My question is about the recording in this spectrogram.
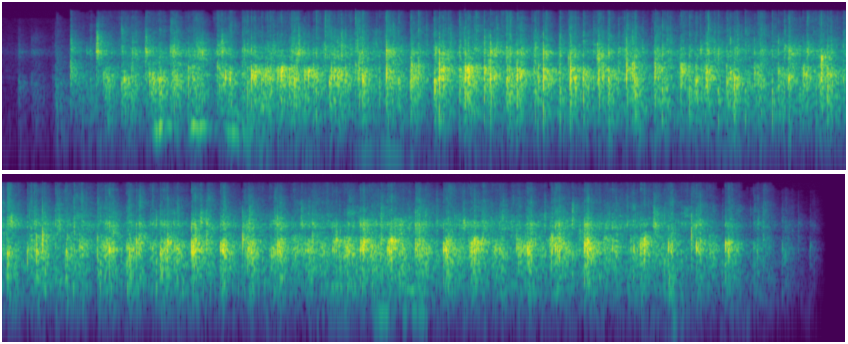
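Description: A small audience applauding: a steady patter of clapping hands that starts about half a second in and keeps up evenly throughout.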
